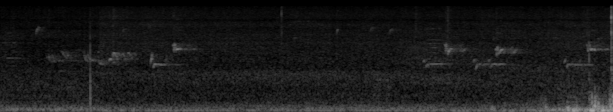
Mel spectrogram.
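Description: Small birds chirping repeatedly over a steady low rumble; a much louder low rumble swells up near the end.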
